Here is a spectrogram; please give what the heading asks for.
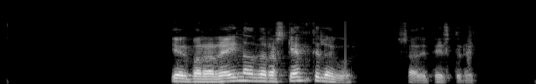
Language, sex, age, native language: Icelandic, male, 60-69, Icelandic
